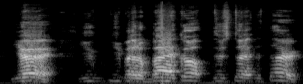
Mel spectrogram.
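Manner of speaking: a hint of tough man, loud at first; imitated man voice. Mimicking Kevin's sleep-talk, lightly voiced man voice. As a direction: lightly put on a loud, manly warning. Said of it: "You hear the man voice".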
